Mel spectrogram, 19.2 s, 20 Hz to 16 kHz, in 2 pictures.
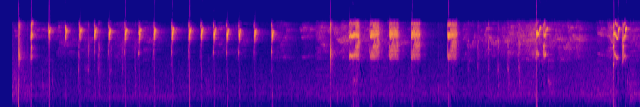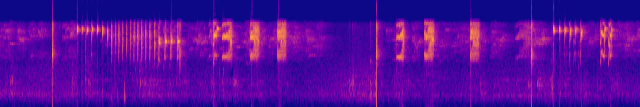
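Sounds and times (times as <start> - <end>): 
lovebird song: 0.2 - 14.6, 15.2 - 19.2.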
